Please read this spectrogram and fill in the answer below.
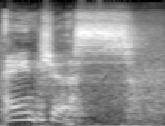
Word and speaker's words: anxious: Anxious. Listen, anxious. Anxious. C-H. The X-I-O-U-S makes the chus sound.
